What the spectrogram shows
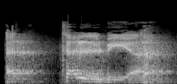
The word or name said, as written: Talbiyah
